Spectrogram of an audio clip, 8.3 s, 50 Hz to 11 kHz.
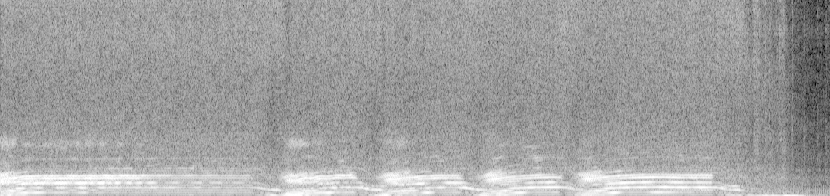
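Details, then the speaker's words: HomePro F222 two-stroke trimmer after repair: a cracked primer bulb had let air in, making it run lean and lose power. With a new homemade air filter, it revs up and drops back smoothly on four throttle blips, then idles. Good response. "Has good response to everything. So we're lucky this is a primer bulb. It must have been sucking air in there."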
